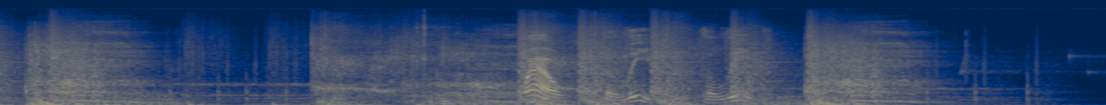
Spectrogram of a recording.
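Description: Wet stabbing thuds strike a body in a video game.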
